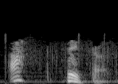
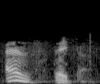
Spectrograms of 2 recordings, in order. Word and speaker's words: Azteca: Azteca. She gave the Z a TH sound. That's Castilian Spanish. Mexican or any Spanish American would say Azteca.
